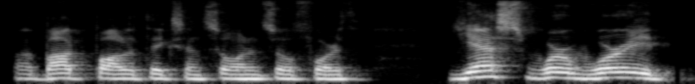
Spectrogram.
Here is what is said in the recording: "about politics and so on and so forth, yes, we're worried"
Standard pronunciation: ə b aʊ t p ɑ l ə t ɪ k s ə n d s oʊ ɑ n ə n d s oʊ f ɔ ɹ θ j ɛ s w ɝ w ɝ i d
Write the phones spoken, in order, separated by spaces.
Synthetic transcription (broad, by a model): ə b aʊ t p ɑ l ə t ɪ k s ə n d s oʊ ɑ n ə n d s oʊ f ɔ ɹ θ j ɛ s w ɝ w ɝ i d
